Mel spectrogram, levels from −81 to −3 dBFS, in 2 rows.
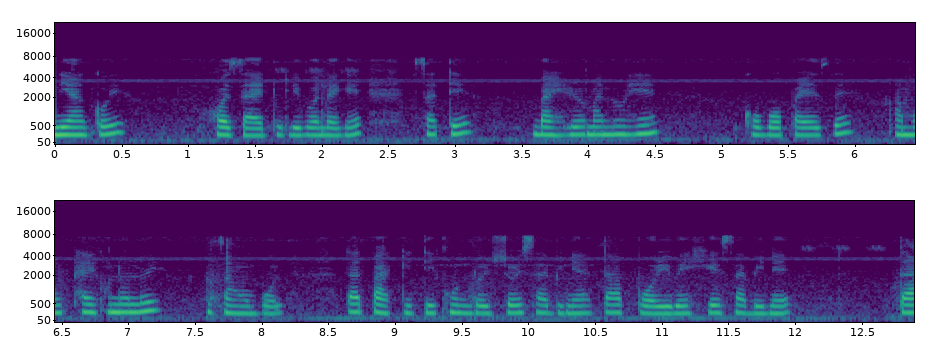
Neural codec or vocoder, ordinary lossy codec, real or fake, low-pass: none; none; real; none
